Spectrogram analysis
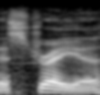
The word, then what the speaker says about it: Estrella: I was debating whether to say Estrella or Estrella. It obviously is the Spanish word for star, but wasn't sure. Sometimes people like to pronounce it a certain way. PA announcer said Estrella, so I will adopt that pronunciation as well, as that punt keeps on bouncing.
